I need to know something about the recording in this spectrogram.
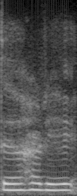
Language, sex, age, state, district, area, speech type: Dogri, female, 18-30, Jammu and Kashmir, Kathua, rural, spontaneous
